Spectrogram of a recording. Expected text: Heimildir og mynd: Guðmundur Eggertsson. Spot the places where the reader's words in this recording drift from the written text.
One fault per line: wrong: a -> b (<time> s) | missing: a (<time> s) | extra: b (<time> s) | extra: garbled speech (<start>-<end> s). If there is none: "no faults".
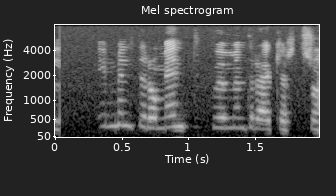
no faults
